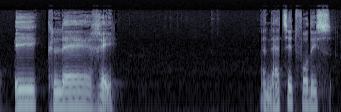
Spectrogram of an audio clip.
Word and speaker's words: Éclairer: Okay, C and L together, you will pronounce this cl. Éclairer.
